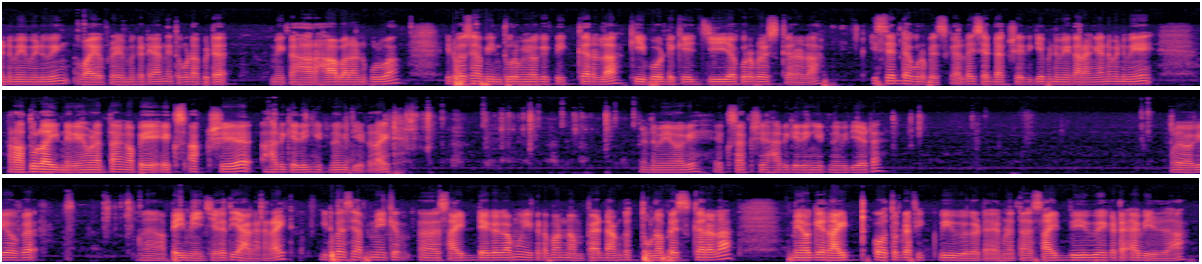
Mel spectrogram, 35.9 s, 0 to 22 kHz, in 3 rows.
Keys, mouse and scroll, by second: 1.2-1.7 scroll up 3, 1.7 :, 2.0-4.2 scroll up 1, 4.2-5.0 scroll down 3, 4.7 click, 5.1-7.1 scroll up 4, 7.1 g, 15.3-16.2 scroll up 2, 16.2 scroll up 1, 16.4 shift+middle click, 17.0-18.1 scroll up 5, 17.4 shift+middle click, 18.1 shift+middle click, 20.3 g, 23.8-24.9 scroll down 16, 25.2 scroll down 2, 25.3 shift+middle click, 26.0-27.3 scroll down 1, 27.3 middle click, 27.3-27.7 scroll down 1, 30.4 KP_3.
